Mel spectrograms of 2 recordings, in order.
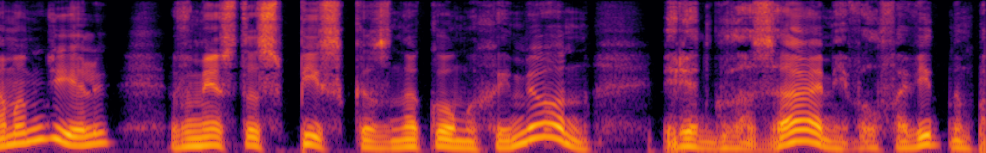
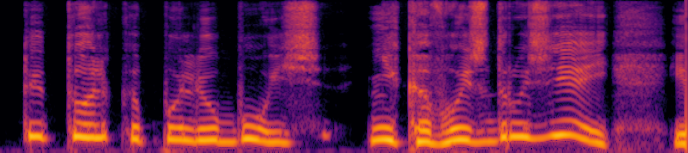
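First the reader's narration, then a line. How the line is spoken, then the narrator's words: Frightened whisper. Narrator (Russian): испуганно прошептала Диба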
